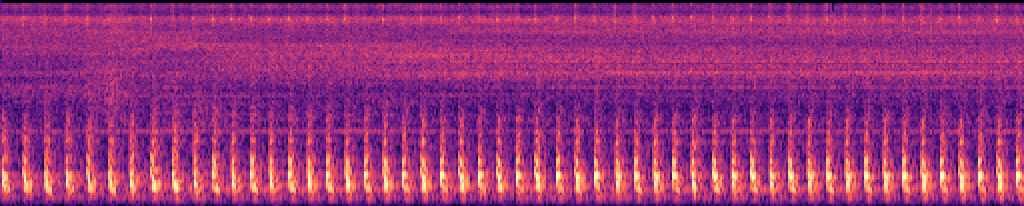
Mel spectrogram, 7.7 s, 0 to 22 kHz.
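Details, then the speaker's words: Anycubic Kobra S1 3D printer during auto leveling after the owner manually rolled bed corners out of alignment: harsh rhythmic clatter about three beats a second as the hotbed rises, grinding from the lift drive. "It's already making that fun sound. You hear it immediately make some of those horrible sounds, and it's starting to raise the hotbed back up."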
